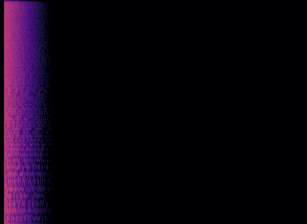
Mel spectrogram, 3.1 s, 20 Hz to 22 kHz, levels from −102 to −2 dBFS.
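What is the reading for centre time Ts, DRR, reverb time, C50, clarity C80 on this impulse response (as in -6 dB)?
39 ms, -6.5 dB, 0.55 s, 4.0 dB, 8.5 dB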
